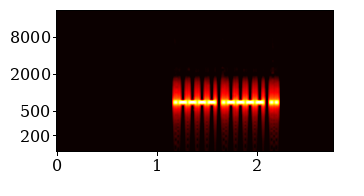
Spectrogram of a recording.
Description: Morse code, heard as a keyed tone, about 50 wpm, 700 Hz. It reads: 11I
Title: Three Challenging Letter-Number Combinations 50wpm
